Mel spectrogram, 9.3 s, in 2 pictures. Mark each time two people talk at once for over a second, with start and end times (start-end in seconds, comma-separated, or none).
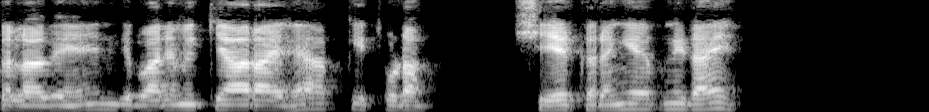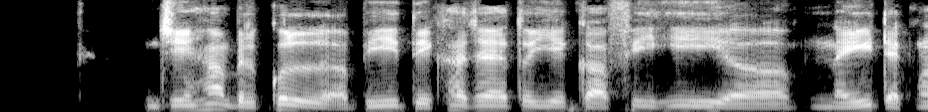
none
